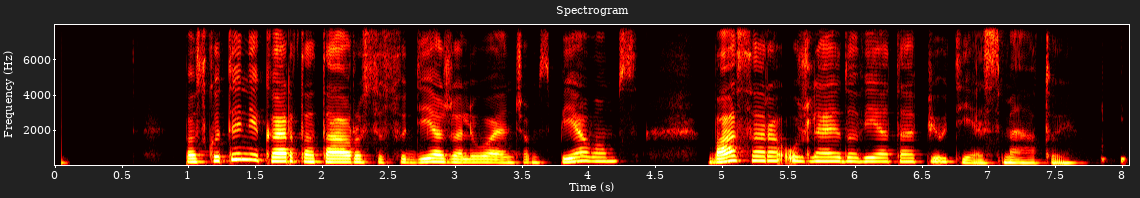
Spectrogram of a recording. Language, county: Lithuanian, Alytus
